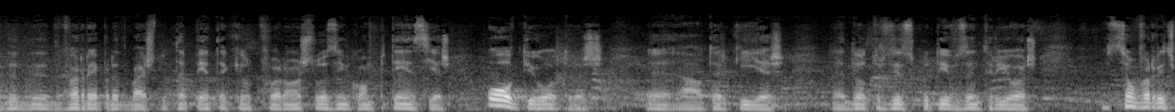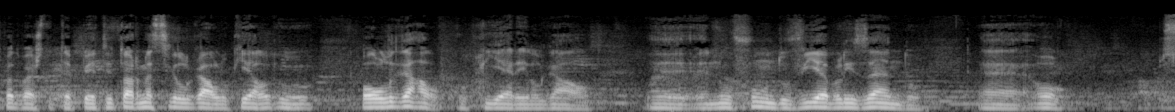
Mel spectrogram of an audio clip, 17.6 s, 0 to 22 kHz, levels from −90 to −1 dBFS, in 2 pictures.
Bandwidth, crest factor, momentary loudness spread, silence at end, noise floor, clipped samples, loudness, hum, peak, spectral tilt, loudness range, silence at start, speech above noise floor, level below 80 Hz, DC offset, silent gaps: 13.5 kHz; 22 dB; 16 LU; 0 s; -46 dBFS; under 0.1%; -27 LUFS; none; -4 dBFS; -6 dB/octave; 8 LU; 0 s; 20 dB; -52 dBFS; under 0.1%; none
